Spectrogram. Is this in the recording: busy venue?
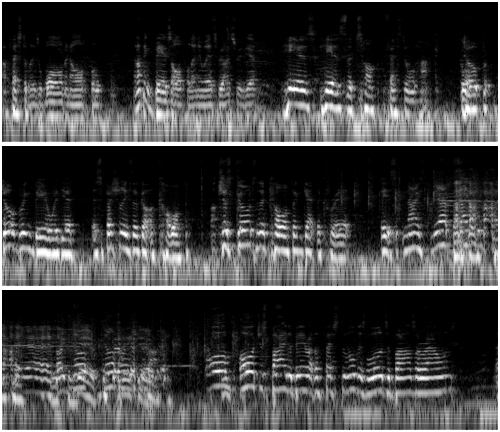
yes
